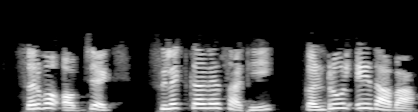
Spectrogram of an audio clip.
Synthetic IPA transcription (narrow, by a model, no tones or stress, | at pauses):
səɾʋəʔɔb̚d͡ʑek̚ʈs | silek̚ʈkəɾɳjasaʈʰiː | kəɳʈɾoled̪aba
